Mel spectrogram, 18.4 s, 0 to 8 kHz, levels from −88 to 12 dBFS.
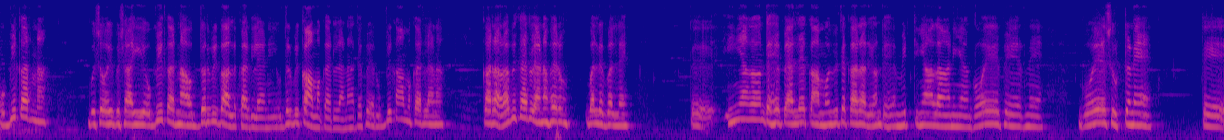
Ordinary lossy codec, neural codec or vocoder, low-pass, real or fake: Opus, 32 kbps; none; 7.2 kHz; real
